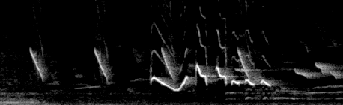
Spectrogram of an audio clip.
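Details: Oriental magpie-robin lure song to trigger replies from other magpie-robins: two isolated falling whistles, then a loud rippling phrase of swooping notes and chirps, ending in a level held tone.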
